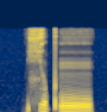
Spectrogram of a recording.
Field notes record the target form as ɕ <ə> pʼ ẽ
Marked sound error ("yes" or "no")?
no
